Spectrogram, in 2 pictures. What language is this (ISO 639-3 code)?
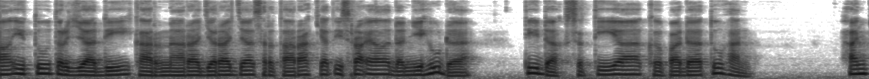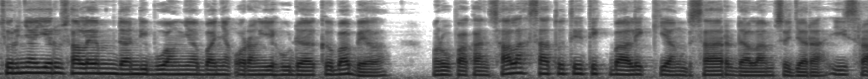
ind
